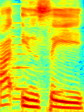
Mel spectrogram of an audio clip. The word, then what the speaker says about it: อินทรีย์: คำ ควบ ไม่ แท้ ทร ออก เสียง เป็น ซ้อน ทำ นี้ อ่าน ว่า อินทรีย์ นัก เรียน ต้อง จันทร์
